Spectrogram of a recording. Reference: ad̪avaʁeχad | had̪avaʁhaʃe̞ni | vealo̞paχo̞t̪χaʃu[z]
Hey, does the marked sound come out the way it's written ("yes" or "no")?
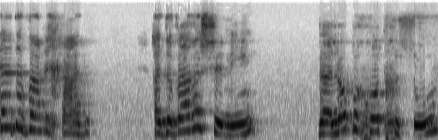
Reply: no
